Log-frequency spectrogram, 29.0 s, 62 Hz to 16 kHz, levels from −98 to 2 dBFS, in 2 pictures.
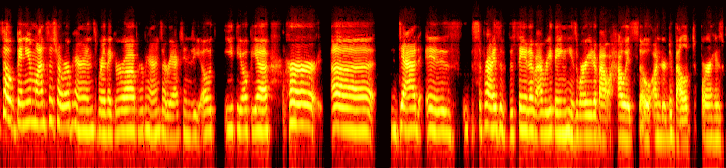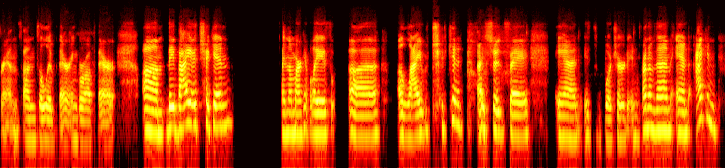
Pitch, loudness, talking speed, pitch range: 210 Hz, -18 LUFS, 145 wpm, 185-235 Hz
